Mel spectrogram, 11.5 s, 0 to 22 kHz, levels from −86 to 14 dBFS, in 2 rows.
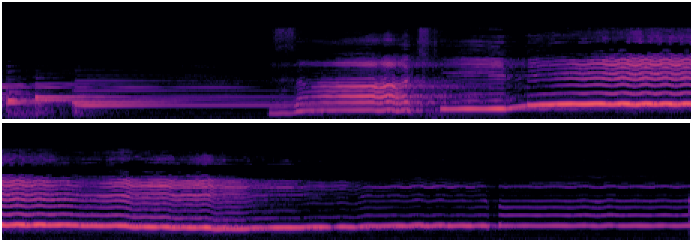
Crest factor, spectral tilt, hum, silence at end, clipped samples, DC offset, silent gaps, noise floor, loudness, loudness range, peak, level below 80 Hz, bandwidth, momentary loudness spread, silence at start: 16 dB; -3 dB/octave; none; 0 s; under 0.1%; under 0.1%; none; -56 dBFS; -31 LUFS; 11 LU; -16 dBFS; -84 dBFS; 10 kHz; 20 LU; 0 s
